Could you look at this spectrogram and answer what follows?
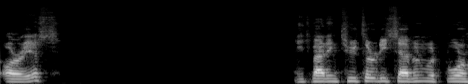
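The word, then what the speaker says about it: Arias: Oh, Arius. It's pronounced Arius.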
